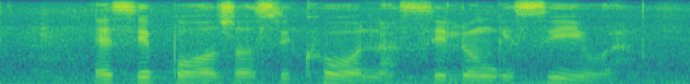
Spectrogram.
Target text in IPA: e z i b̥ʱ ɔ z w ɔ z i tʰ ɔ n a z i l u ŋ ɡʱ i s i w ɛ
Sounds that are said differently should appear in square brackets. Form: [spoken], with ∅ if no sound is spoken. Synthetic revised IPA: e [s] i b̥ʱ ɔ z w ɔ [s] i [kʰ] ɔ n a [s] i l u ŋ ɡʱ i s [iː] w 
